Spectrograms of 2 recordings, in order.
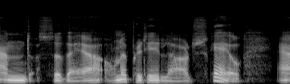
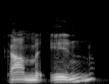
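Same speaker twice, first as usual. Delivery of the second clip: virtuously, not severely; 4 semitones higher than usual. A narrator's reading. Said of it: "not severely, only virtuously".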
